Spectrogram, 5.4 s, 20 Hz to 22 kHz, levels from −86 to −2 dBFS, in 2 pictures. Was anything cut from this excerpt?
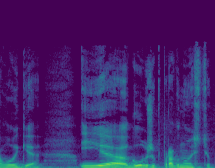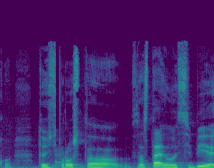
yes; 3 cuts; at 1.0 s, 2.0 s, 3.4 s

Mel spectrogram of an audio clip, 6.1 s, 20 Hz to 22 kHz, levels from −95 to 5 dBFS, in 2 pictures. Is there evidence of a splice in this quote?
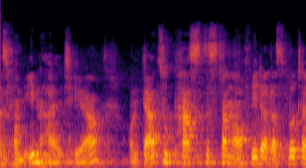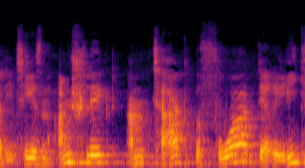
no; 0 cuts

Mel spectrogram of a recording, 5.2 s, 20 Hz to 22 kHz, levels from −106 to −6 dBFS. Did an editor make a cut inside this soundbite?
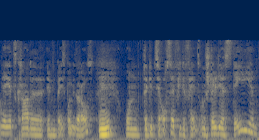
no; 0 cuts

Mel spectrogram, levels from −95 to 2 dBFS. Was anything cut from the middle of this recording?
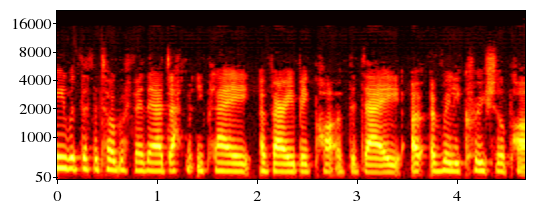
no; 0 cuts

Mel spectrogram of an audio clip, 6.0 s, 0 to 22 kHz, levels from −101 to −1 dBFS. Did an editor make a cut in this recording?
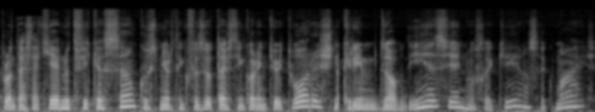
yes; 1 cut; at 3.4 s

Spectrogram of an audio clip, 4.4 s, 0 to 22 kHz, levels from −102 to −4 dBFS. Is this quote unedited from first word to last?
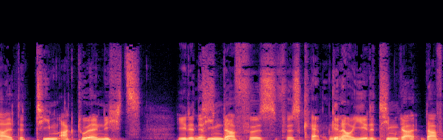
yes; 0 cuts

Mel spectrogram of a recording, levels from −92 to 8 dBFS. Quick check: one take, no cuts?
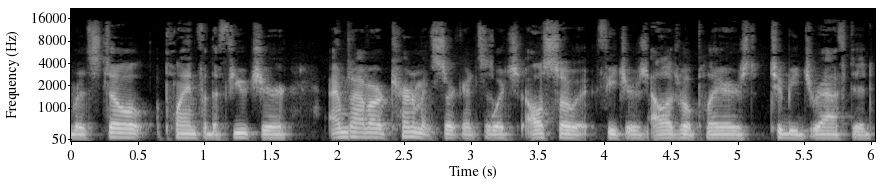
no; 3 cuts; at 2.1 s, 3.2 s, 4.3 s

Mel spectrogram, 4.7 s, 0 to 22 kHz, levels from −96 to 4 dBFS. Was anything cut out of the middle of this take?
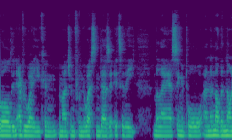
no; 0 cuts

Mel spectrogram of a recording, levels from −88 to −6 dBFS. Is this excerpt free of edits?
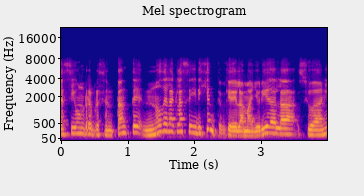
no; 1 cut; at 2.5 s

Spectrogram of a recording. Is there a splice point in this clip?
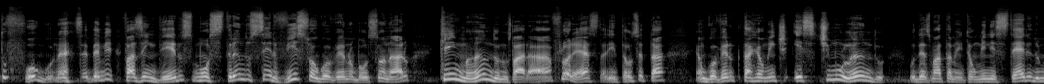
yes; 2 cuts; at 1.2 s, 5.1 s

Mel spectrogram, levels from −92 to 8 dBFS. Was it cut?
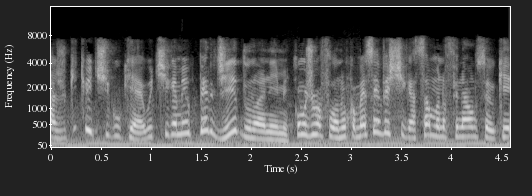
no; 0 cuts

